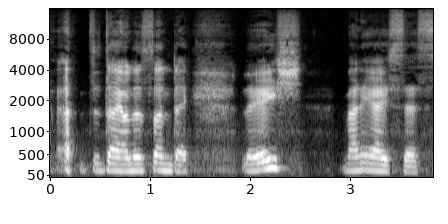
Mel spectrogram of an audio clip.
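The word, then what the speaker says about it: leishmaniasis: today on a Sunday leish Manis that's how it's pronounced on in the word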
